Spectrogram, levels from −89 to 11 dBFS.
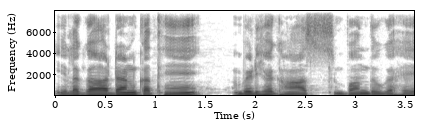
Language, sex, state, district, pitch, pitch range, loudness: Chhattisgarhi, male, Chhattisgarh, Raigarh, 145 Hz, 135-155 Hz, -18 LUFS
